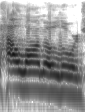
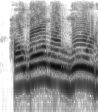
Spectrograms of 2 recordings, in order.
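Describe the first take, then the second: First: Plaintive cry. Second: Anguished cry. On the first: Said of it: "He cries out". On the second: Prophet crying out to the Lord, loud anguished cry. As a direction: cry it out to heaven. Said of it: "crying out to God". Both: Retold or imitated.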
